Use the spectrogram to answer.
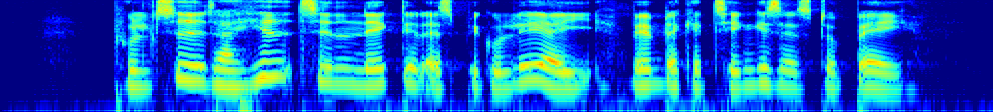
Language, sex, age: Danish, female, 23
